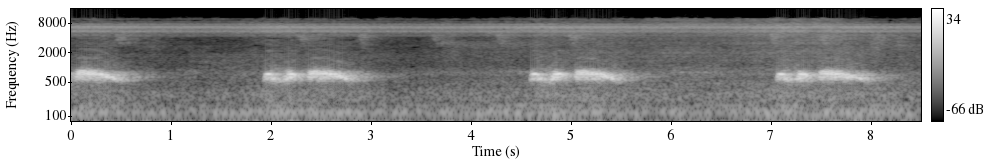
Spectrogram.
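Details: Lure call of a spotted dove: four low, rounded coo phrases, each with a quick double note leading into a longer swelling one, repeated about every two and a half seconds in clean silence.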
